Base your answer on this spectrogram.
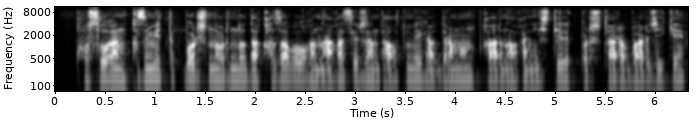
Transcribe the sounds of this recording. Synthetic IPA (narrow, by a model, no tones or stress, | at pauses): qʰo̞səlˠʁɑɴqʰəzme̞t̪ːɪk̚boɾʃəno̞ɾənd̪ɑd̪ɑqʰɑzɑbo̞lˠʁɑnɑʁɑseɾʒɑnt̪ɑlˠt̪əmbe̞kʲabd̪ɾamanofqɑːɾnɑlˠʁɑne̞st̪e̞lɪk̚bʊɾəʃt̪ɑɾəbɑɾʒe̞kʲe̞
